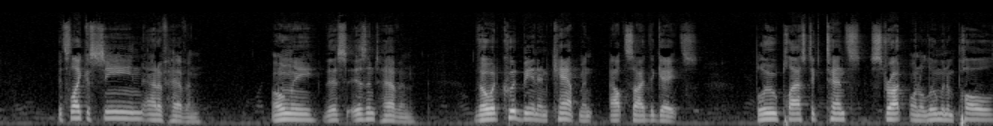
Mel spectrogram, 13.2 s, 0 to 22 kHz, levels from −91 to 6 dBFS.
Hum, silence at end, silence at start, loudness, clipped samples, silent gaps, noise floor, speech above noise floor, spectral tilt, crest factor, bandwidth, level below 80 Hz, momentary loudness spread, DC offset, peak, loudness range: none; 0 s; 0.8 s; -30 LUFS; under 0.1%; none; -63 dBFS; 33 dB; -5.5 dB/octave; 20 dB; 15 kHz; -54 dBFS; 12 LU; under 0.1%; -10 dBFS; 3 LU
